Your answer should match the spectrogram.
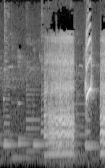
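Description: Cartoon donkey braying in distress, two harsh cries starting about a second in with a short high rising squeak between them, over soft background music: the donkey is choking.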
